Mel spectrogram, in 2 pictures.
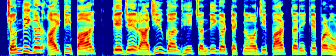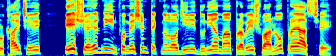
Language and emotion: Gujarati, neutral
